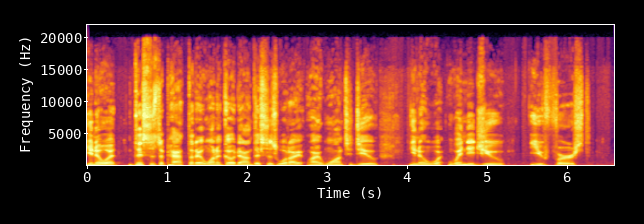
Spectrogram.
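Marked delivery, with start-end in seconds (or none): none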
